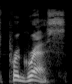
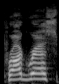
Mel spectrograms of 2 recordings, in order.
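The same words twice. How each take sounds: First: Progress with stress on the second syllable; verb pronunciation. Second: Progress stressed high and loud on the first syllable; noun pronunciation. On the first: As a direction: say progress as the verb, pruh-GRESS. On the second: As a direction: say Progress as the noun, PROG-ress. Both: Shown as a demonstration. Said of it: "it's pronounced differently".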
